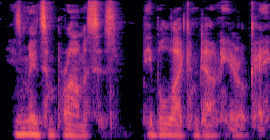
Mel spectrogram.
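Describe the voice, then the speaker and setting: A man puts on a raspy character voice at a medium pitch, talking at a fairly quick pace. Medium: actual play. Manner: blunt, clipped.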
